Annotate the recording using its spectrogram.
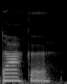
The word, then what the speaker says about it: DACA: I'm curious what you think or how you feel about the recent decision from President Trump as far as the DACA is mm-hmm.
